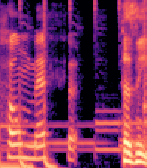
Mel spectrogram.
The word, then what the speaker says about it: Comethazine: C-O-M-E. Like comb. – Oh, I see it. Comethazine.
